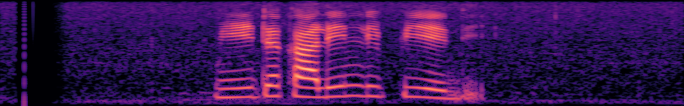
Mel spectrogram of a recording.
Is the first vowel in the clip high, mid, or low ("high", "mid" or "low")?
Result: high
